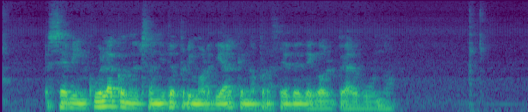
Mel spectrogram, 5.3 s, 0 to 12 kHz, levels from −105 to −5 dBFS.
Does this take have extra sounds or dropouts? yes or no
no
